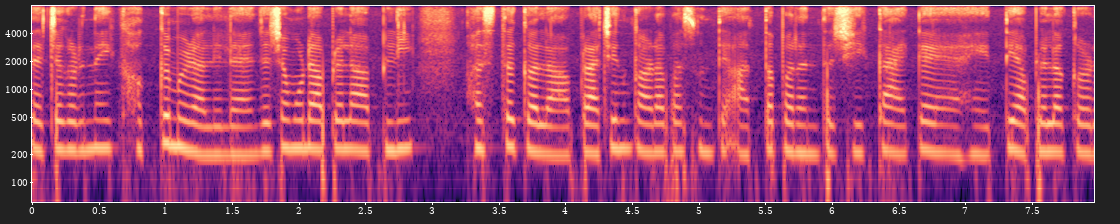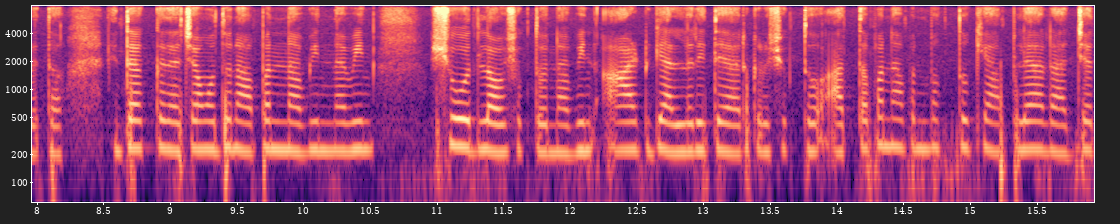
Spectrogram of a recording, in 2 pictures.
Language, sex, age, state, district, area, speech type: Marathi, female, 18-30, Maharashtra, Yavatmal, urban, spontaneous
